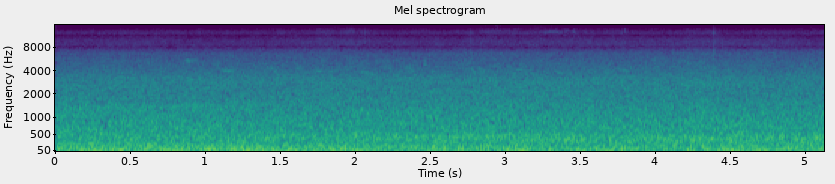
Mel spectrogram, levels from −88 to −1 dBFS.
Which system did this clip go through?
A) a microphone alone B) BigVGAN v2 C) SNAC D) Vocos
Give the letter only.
A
